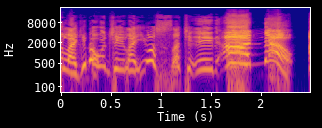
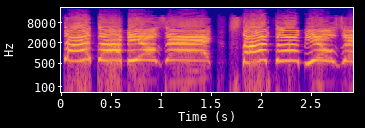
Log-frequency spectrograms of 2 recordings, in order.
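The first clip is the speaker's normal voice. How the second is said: shrill, very slow, very high screaming cry; 10 semitones higher, 4 dB louder than usual. Retelling a story about a lady who suddenly started screaming, imitating a lady screaming. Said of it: "this lady starts screaming".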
